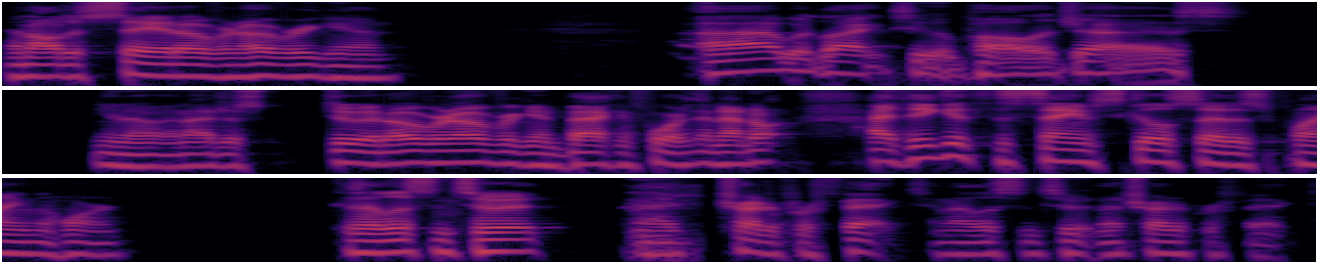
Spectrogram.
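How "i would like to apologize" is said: slow, drawn-out, rough, creaky, rasping politician's voice. Showing how a clip is practised in the car: Bill Clinton impression. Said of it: "On his Clinton".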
